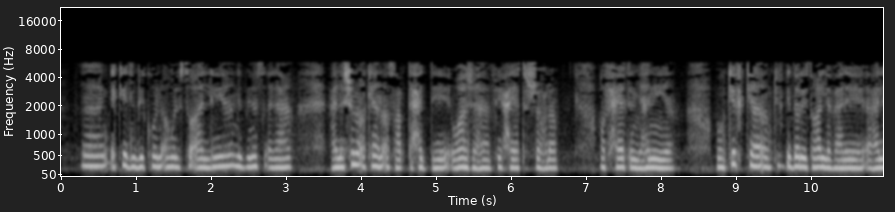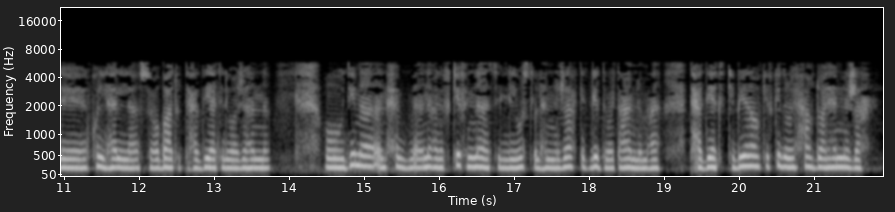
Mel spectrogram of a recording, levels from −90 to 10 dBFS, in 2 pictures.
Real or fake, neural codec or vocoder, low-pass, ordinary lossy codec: real; none; 7.2 kHz; MP3, 24 kbps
